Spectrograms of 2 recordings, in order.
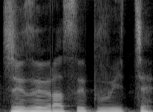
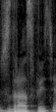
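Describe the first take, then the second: First: The greeting is pronounced awkwardly and clumsily. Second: The greeting is pronounced smoothly and fluently. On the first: This is how a beginner said it back then. The speaker calls it wrong. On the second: This is how it is said now. The speaker calls it right.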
